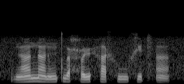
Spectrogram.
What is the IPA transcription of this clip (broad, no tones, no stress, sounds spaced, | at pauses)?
ɡ ã n ã ɾ ũ tʷ e ħ ø h a x u x ɪ t͡sʼ ã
